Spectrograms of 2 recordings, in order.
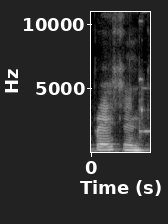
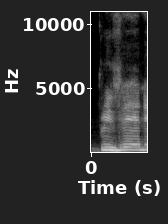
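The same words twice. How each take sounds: First: PRE-sent, the noun, "PREZ-ent"; stress on first syllable. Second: Pre-SENT, the verb, "pri-ZENT"; stress on second syllable. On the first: Student presenter contrasting noun and verb, present stressed on the first syllable. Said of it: "the stress is usually on the first syllable". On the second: Student presenter contrasting noun and verb, present stressed on the second syllable. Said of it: "the stress is usually on the second syllables". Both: Shown as a demonstration.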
